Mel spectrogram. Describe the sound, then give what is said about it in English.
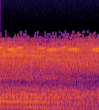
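A car engine running outside a house with a steady, low, even rumble that holds the same loudness throughout, with no clear rise or fall. “Well, where's the car now? It went on down the street. Wait. I think that's it coming back.”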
